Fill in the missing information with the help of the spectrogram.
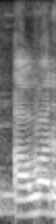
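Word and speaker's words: hour: तो जैसे पहला ही आपका दिया गया है आवर, इसे आवर पढ़ेंगे, आ रहा है इसलिए एन लगेगा। एम ए, इसका आप उच्चारण क्या करेंगे?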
